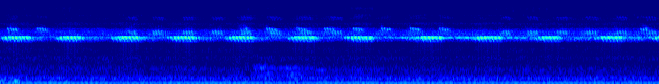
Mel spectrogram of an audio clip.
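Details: Autumn night chorus of crickets with other insects, a continuous high trilling band that swells and dips in regular beats roughly twice per second, with a brief faint lower sound midway.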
